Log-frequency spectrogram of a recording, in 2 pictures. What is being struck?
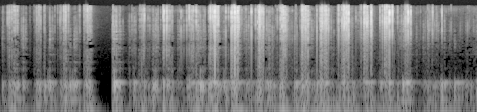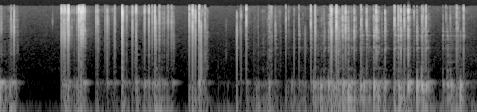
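Metal mesh microphone grille.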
